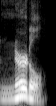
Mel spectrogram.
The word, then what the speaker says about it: nurdle: on your toothbrush it's called a nurdle and it rhymes a turtle do you do you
